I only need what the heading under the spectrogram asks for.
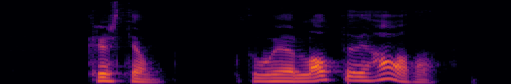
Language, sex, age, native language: Icelandic, male, 30-39, Icelandic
